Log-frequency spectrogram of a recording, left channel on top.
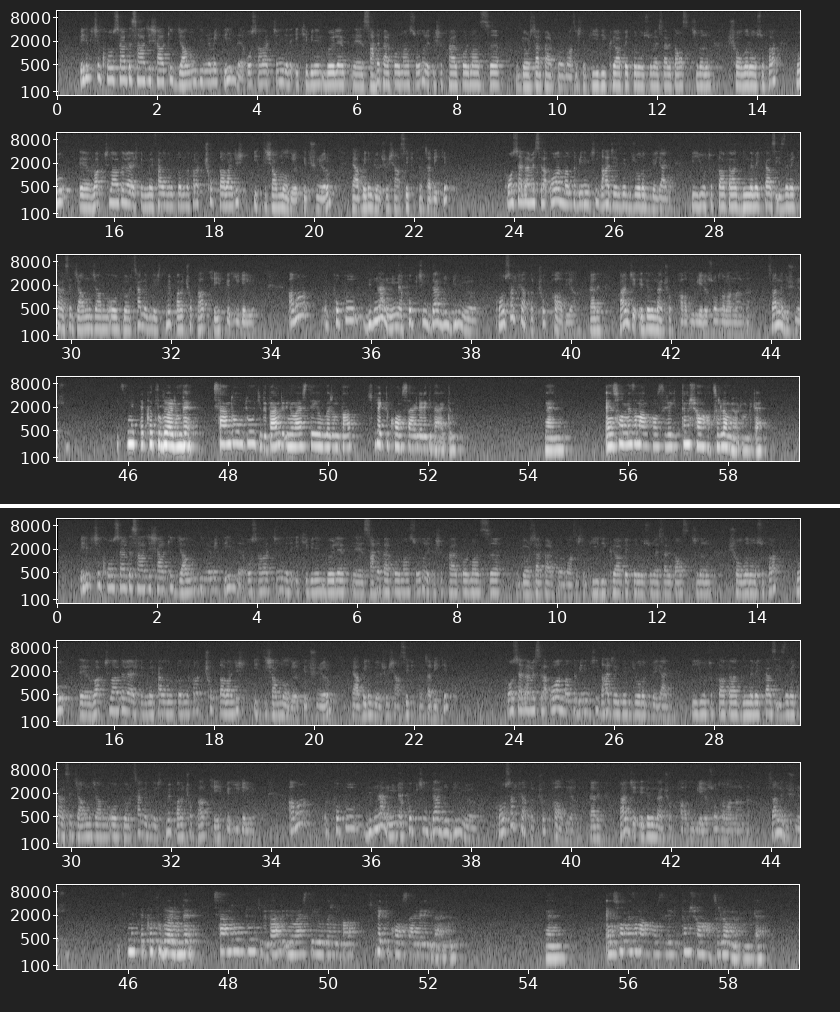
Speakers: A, on the left (about 25°); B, on the left (about 55°).
A: benim için konserde sadece şarkıyı canlı dinlemek değil de o sanatçının ya da ekibinin böyle e, sahne performansı olur ya ışık performansı, e, görsel performansı, işte giydiği kıyafetler olsun vesaire dansçıların şovları olsun falan. Bu e, rockçılarda veya işte metal gruplarında falan çok daha bence ihtişamlı oluyor diye düşünüyorum. Ya benim görüşüm şahsi fikrim tabii ki. Konserler mesela o anlamda benim için daha cezbedici olabiliyor. Yani bir YouTube'dan falan dinlemektense, izlemektense canlı canlı o görselle birleştirmek bana çok daha keyif verici geliyor. Ama pop'u dinler miyim ya pop için gider miyim bilmiyorum. Konser fiyatları çok pahalı ya. Yani bence ederinden çok pahalı gibi geliyor son zamanlarda. Sen ne düşünüyorsun?
B: Kesinlikle katılıyorum ve sende olduğu gibi ben de üniversite yıllarında sürekli konserlere giderdim. Yani En son ne zaman konsere gittim şu an hatırlamıyorum bile.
